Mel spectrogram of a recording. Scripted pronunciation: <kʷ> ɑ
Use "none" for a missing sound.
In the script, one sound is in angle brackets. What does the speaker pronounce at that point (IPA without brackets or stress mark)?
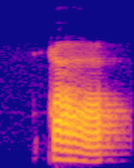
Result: qʷ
